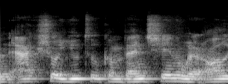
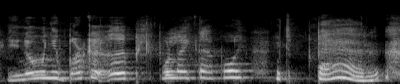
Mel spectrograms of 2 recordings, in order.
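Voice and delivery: gentle scolding; 10 semitones higher, 5 dB quieter than usual. Real, not acted. Owner to dog about barking, high gentle scolding. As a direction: chide a pet in a high, soft voice.

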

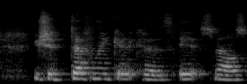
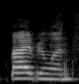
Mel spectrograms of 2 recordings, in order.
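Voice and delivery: ordinary talk

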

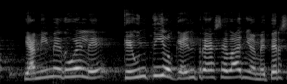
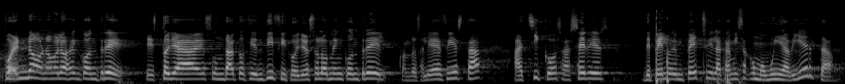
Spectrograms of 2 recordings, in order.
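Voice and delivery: usual speaking voice

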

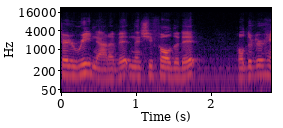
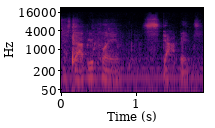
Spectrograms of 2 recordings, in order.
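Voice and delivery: whispered scolding; 6 semitones lower, 7 dB quieter, slower than usual. Real, not acted. Father quietly telling his child off mid-story, whispered. Aside to child while testifying.

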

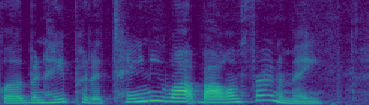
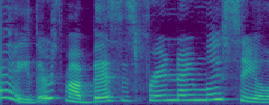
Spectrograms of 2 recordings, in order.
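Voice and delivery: high, excited yell to a friend; 8 semitones higher, 4 dB louder than usual. Acted. Junie B. spots her best friend and yells, high and thrilled. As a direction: shout across the lot, thrilled. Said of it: "I yelled".

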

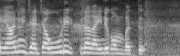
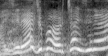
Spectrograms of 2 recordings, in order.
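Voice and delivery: high, loud, slow teasing question; mock-scolding, singsong tease; playful teasing; 8 semitones higher, 5 dB louder than usual. Real, not acted. Teasing the child about fear.

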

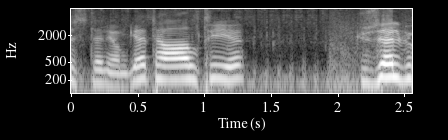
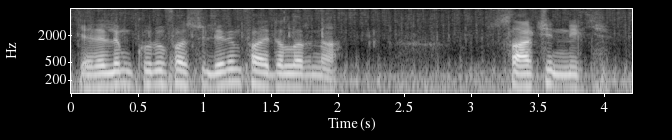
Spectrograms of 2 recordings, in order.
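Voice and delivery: lower, softer mock-serene voice; forced calm; 5 semitones lower, 6 dB quieter than usual. Gamer faking serenity after calming music, soft mock calm. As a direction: pretend to be perfectly calm. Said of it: "artık sakinim".

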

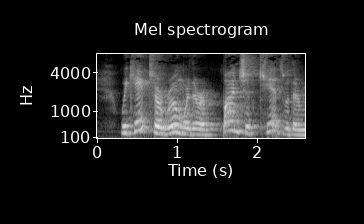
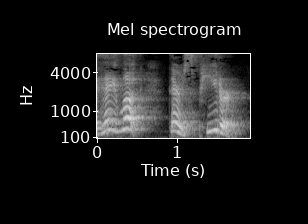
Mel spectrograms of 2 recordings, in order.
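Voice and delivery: excited; 7 semitones higher than usual. Pretend. Friends excited seeing him.

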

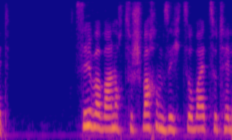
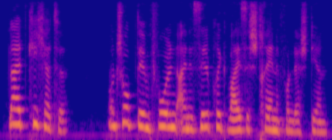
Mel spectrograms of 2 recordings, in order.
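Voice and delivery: ordinary delivery, nothing marked

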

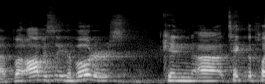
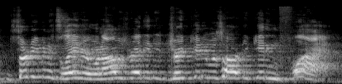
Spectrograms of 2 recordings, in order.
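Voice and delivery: higher and louder, building outrage; worked-up rant; 8 semitones higher, 3 dB louder than usual. Real, not acted. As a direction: get more and more worked up. Indignant soda story.

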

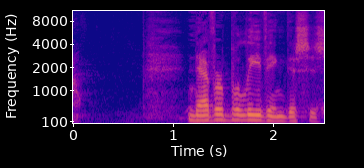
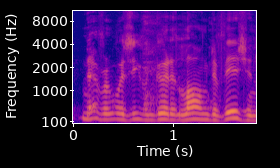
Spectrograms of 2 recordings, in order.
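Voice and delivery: ordinary talk

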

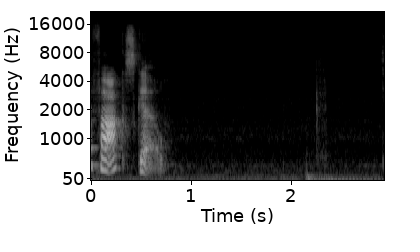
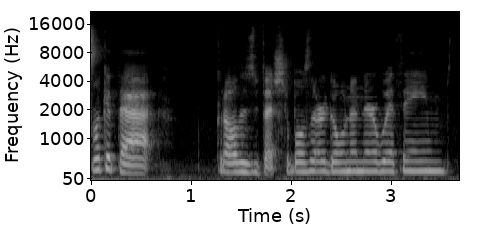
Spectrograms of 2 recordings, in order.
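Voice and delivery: usual speaking voice

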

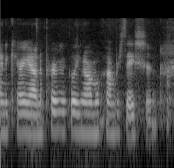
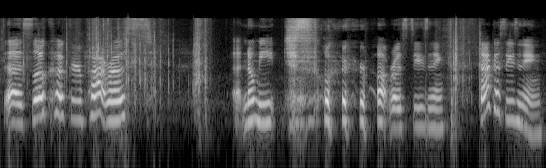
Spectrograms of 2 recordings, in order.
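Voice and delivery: laughing; 6 semitones higher, 7 dB louder than usual. Real, not acted. Laughing at own sleep shopping list.

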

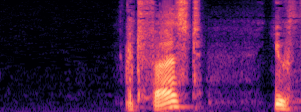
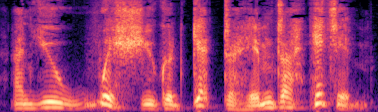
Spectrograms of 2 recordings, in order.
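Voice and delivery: ordinary delivery

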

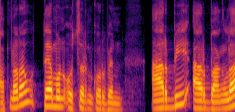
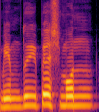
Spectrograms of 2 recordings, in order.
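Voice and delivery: normal talking voice

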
